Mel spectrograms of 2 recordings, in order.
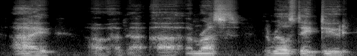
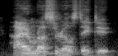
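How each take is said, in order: First: It is said slowly and sleepily, with hesitations. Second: It is said at a normal, even pace.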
